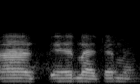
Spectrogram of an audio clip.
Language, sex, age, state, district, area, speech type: Tamil, male, 18-30, Tamil Nadu, Mayiladuthurai, urban, conversation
